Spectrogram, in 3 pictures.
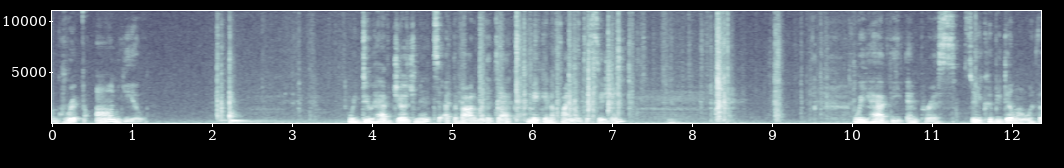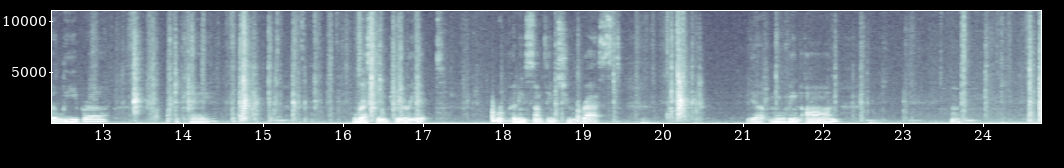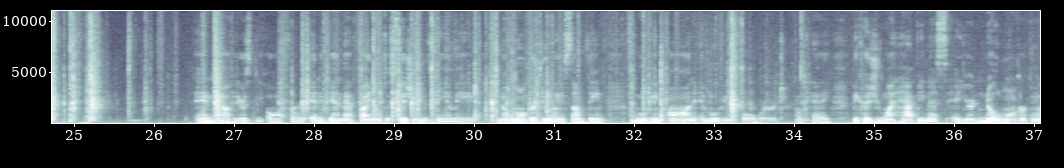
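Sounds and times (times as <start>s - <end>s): cards being handled: 4.8s - 9.7s, 12.6s - 20.6s, 21.2s - 34.2s.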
